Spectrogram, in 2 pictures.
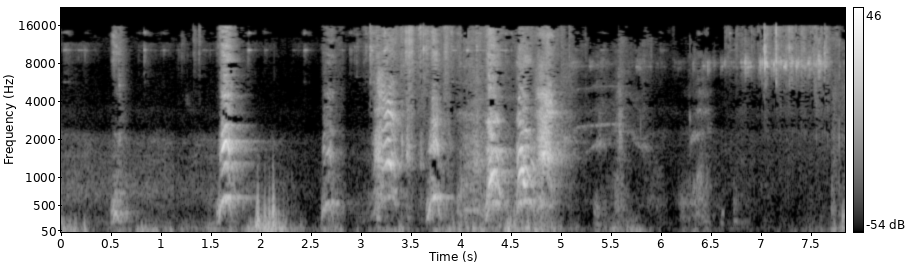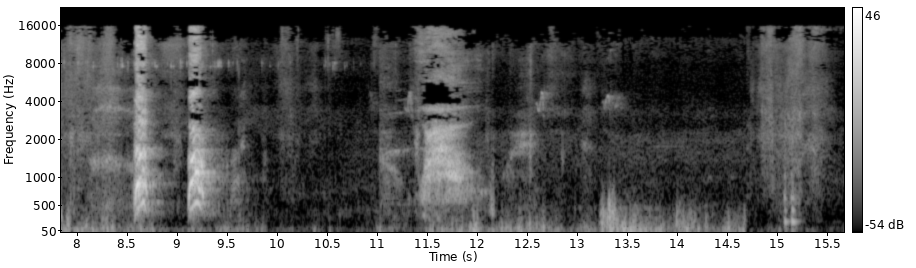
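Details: Pet dogs getting jealous over each other's Halloween costumes, one a Chihuahua dressed as a bat; loud, sharp barks come in irregular bursts, some doubled, separated by quieter gaps with brief human voices.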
